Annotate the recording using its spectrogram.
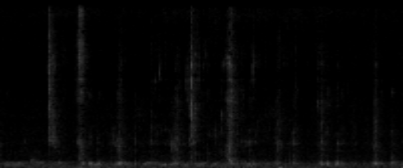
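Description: Faint close-miked chewing of a mouthful of food, with a run of short, crisp crunches and mouth clicks about every half second.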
